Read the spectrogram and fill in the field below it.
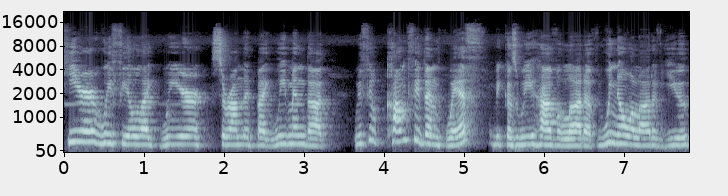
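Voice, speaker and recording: A woman with a Spanish accent speaks at a moderate pace in a bright, sharp tone, her fairly high pitch showing ordinary variation. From Spain. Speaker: workshop co-host. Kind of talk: online workshop session.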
